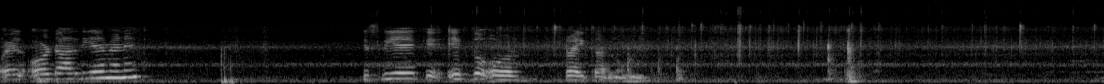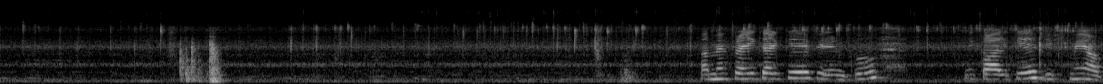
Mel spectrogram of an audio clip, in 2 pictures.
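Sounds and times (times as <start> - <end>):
food sizzling in oil: 3.4 - 22.0.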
